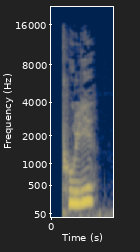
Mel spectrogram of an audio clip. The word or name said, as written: pulje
